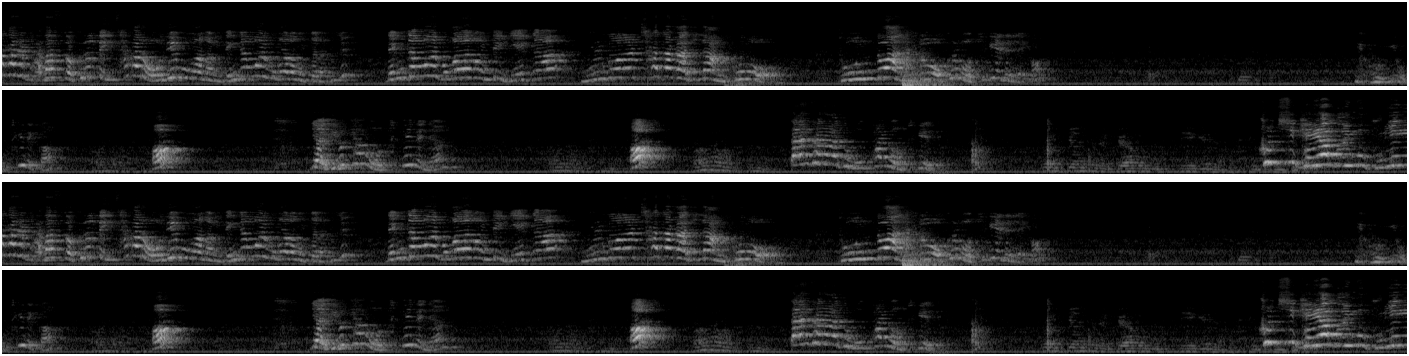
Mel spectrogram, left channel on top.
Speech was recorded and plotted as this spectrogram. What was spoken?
받았어. 그런데 이 사과를 어디에 보관하고? 냉장고에 보관하고 있잖아. 그지? 냉장고에 보관하고 있는데 얘가 물건을 찾아가지도 않고 돈도 안 줘. 그럼 어떻게 해야 되냐 이거? 이게 어떻게 될까? 야, 이렇게 하면 어떻게 해야 되냐? 딴 사람한테 못 팔면 어떻게 해야 돼? 그렇지. 계약 의무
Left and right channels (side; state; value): both; identical; correlation 1.00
